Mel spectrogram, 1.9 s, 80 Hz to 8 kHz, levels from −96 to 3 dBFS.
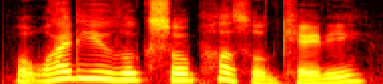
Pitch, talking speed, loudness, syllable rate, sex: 165 Hz, 250 wpm, -16 LUFS, 5.7 syllables/s, male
